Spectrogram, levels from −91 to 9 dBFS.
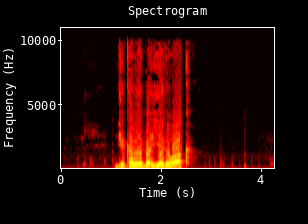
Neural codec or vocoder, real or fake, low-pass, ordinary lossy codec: none; real; 9.9 kHz; AAC, 48 kbps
